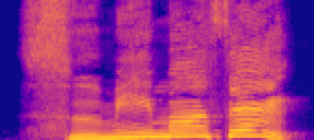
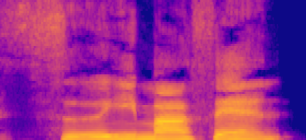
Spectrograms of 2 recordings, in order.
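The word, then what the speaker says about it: すみません: すみません is the correct pronunciation, but just like in English, people can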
